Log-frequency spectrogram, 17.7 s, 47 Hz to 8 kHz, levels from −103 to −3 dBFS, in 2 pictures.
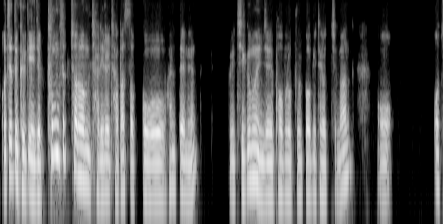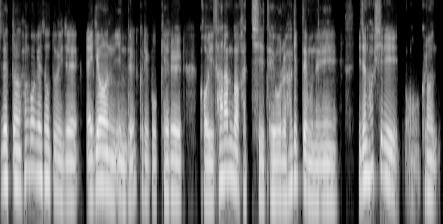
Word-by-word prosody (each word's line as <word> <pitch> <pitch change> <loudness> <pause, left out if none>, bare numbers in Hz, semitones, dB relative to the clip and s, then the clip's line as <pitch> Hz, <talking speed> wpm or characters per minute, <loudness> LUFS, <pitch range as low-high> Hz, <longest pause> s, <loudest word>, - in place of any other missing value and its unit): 어쨌든 140 +3 +2
그게 115 -3 +3
이제 95 0 +3
풍습처럼 215 - +4
자리를 105 0 0
잡았었고 95 -2 +1
한때는. 105 -4 -1 0.6
그리고 100 0 -6
지금은 130 +1 +2
이제 95 0 +2
법으로 100 -1 -2
불법이 100 0 -3
되었지만. 105 +7 -4 0.6
어. 95 0 -4 0.9
어찌 120 +2 -4
됐든 135 -1 +3
한국에서도 145 -7 -1
이제 100 -1 0 0.2
애견인들. 105 -4 +3
그리고 95 -4 -7
개를 100 -2 +1 0.4
거의 95 -1 +1
사람과 140 +3 +3
같이 100 -3 -5
대우를 100 0 0
하기 135 +3 -1
때문에 95 -7 -1 0.4
이제는 140 +5 +3
확실히 140 -7 -1
어 - - -16
그런 105 -3 -3
105 Hz, 285 characters per minute, -21 LUFS, 95-135 Hz, 0.9 s, 풍습처럼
